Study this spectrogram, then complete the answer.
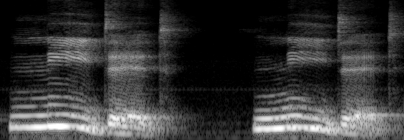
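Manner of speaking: "needed" ends in a full id syllable; teacher models "needed" as need-id. Shown as a demonstration. Teacher shows the id ending. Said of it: "que já termina em D".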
